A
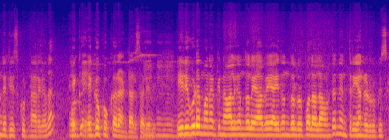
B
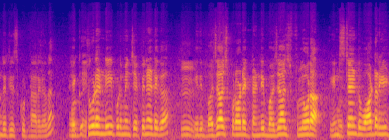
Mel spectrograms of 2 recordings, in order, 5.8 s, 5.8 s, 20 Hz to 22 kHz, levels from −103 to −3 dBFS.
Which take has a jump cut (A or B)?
B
